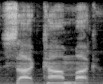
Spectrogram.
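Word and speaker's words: Shakamak: i'll drive through real quick these are called shotcom mock apartments that is spelled s-h-a-k-a-m-a-k these are retirement apartments i'm sorry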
